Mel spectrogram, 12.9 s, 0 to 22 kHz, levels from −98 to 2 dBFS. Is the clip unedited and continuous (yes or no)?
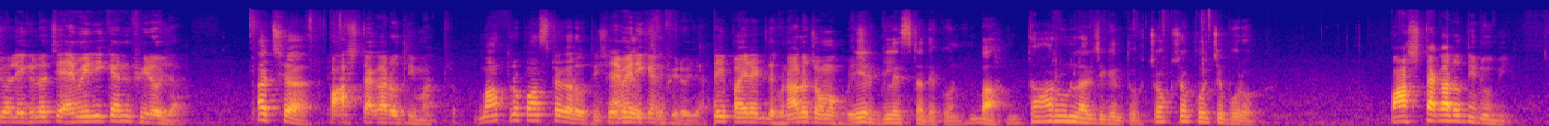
no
